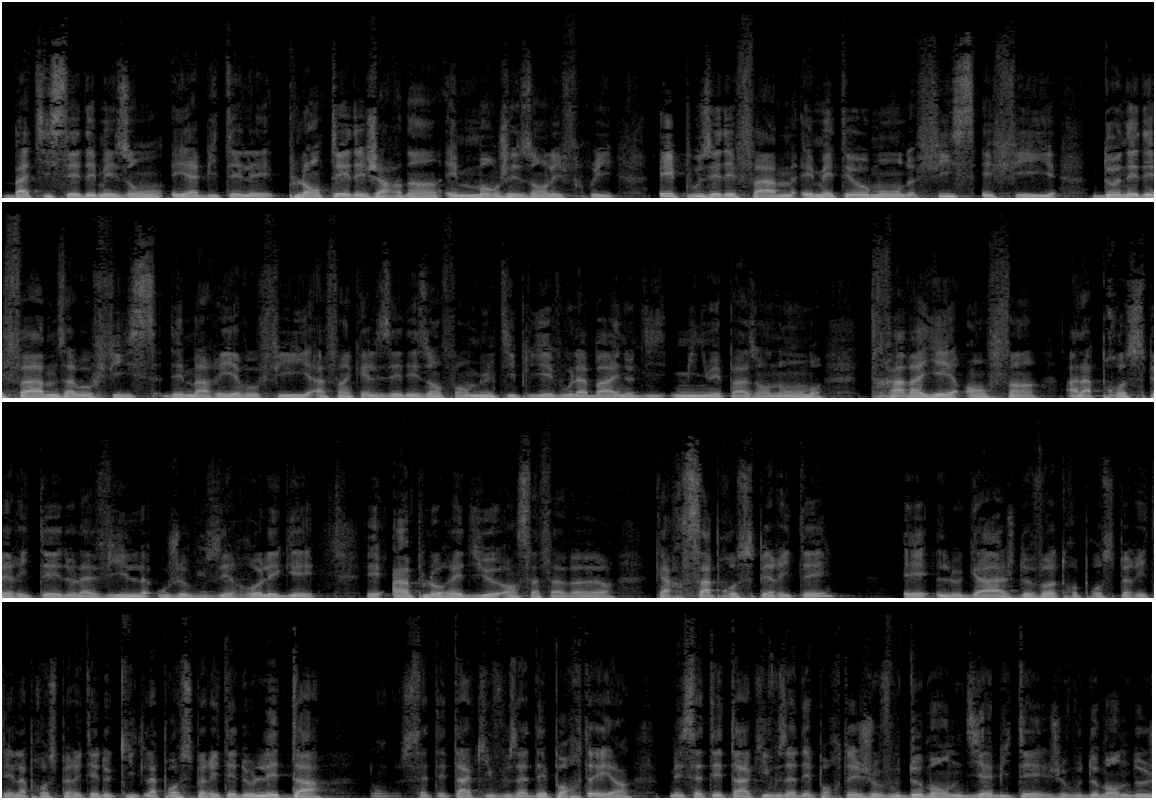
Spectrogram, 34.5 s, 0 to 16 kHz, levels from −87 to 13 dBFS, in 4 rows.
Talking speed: 185 wpm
